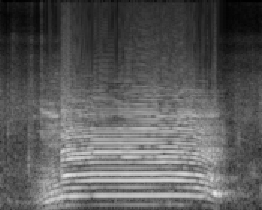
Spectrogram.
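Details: An old, stubborn cow protests while a rope is fitted through its nose. It gives one sustained, strongly harmonic low moo of about two seconds, level in pitch, then trails off into background noise.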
